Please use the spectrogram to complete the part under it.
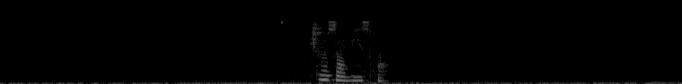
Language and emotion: Russian, angry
